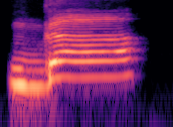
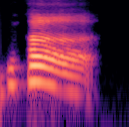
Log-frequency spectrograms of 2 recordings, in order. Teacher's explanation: Ga, aspirate out, you get gha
